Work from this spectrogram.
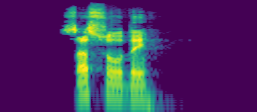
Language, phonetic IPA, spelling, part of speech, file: Russian, [sɐˈsudɨ], сосуды, noun, Ru-сосуды.ogg
- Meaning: nominative/accusative plural of сосу́д (sosúd)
